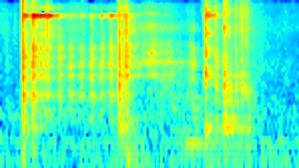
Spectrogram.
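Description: Metal coins clinking and ringing with a high, thin tone as they are handled. The clinking comes in two bursts, the second starting about a second and a half in.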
